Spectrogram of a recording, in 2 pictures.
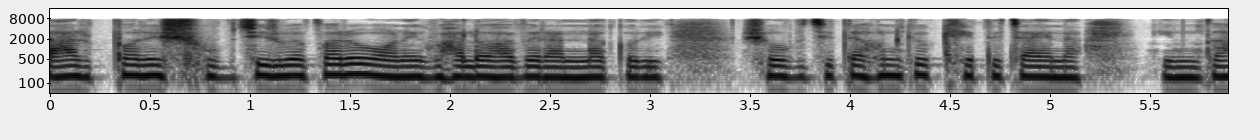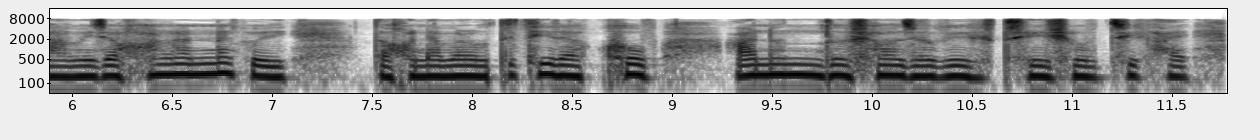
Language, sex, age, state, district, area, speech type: Bengali, female, 60+, West Bengal, Purulia, rural, spontaneous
